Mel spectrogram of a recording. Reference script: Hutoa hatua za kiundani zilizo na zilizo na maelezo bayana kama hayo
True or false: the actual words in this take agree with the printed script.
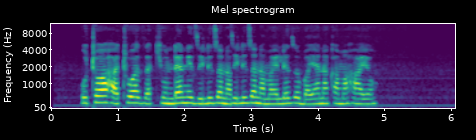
true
